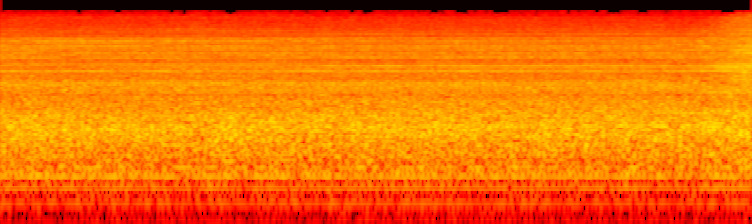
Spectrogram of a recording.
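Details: Goodman outdoor AC condenser during yearly maintenance with gauges attached: even, smooth fan rush with steady low hum, no rattles or squeal; running normally, charge checked within range.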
